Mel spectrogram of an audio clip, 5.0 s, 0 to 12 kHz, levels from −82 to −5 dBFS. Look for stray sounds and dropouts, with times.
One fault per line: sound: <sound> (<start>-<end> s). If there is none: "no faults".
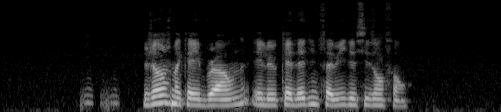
sound: laugh (0.8-1.2 s)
